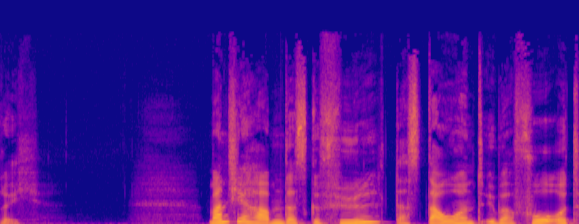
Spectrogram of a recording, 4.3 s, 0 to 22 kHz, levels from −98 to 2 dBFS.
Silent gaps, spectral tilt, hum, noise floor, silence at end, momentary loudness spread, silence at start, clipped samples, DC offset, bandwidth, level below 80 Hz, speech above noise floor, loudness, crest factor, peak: none; -5.5 dB/octave; none; -65 dBFS; 0 s; 8 LU; 0 s; under 0.1%; under 0.1%; 18.5 kHz; -60 dBFS; 41 dB; -24 LUFS; 18 dB; -8 dBFS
